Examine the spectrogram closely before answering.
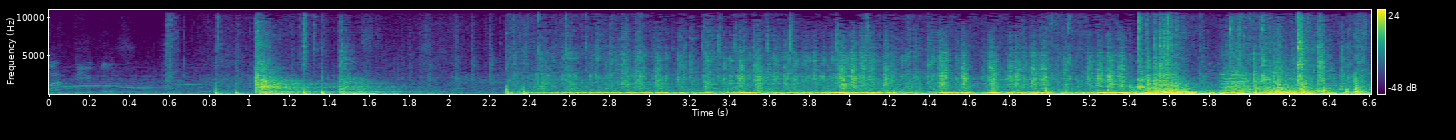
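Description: Metal bars clank and rattle as they are pulled.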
